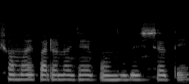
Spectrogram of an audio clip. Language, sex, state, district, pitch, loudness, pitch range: Bengali, female, West Bengal, Kolkata, 215 Hz, -36 LUFS, 210-225 Hz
